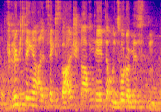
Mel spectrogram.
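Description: Fairly slow speech from a man with a fairly high pitch, over noticeable background noise. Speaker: rally speaker for an antifascist association. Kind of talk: rally speech at a demonstration, formal and prepared. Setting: outdoors, PA system at a protest. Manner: formal; earnest and steady, address to comrades. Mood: serious, critical. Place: street. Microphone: handheld.

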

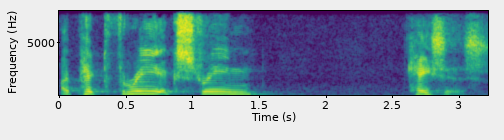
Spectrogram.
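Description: This speaker is a man. An American accent comes through in his speech. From New England, US (near Boston, Massachusetts). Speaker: transformation coach. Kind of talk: talk to an audience. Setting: stage with audience. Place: hall.

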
